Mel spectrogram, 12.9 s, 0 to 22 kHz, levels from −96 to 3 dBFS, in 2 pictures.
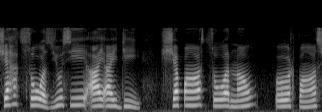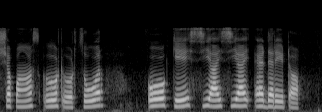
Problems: none marked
